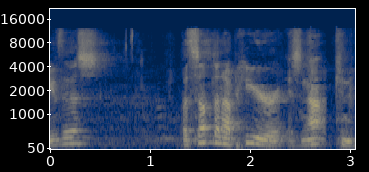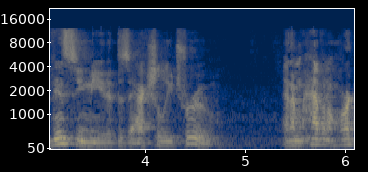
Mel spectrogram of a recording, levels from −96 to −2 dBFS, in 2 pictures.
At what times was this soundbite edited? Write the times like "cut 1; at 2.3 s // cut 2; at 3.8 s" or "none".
cut 1; at 2.8 s // cut 2; at 3.7 s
